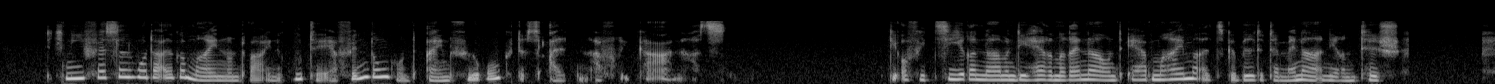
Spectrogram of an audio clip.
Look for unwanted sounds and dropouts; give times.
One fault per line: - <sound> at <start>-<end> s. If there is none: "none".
none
